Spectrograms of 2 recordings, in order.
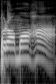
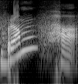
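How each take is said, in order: First: The m is said as its own full syllable. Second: The m is joined to the first syllable. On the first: "মটাকেও পূর্ণ উচ্চারণ করতাম" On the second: "মটাকে আগের অক্ষরের সাথে একসাথে উচ্চারণ করেছি"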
